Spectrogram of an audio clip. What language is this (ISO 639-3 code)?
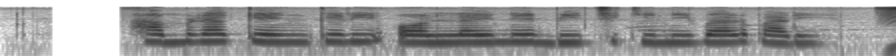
ben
